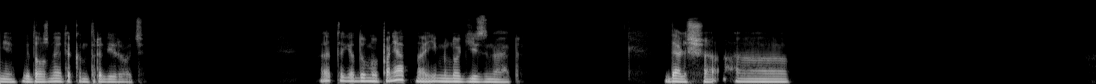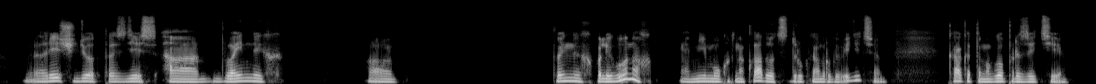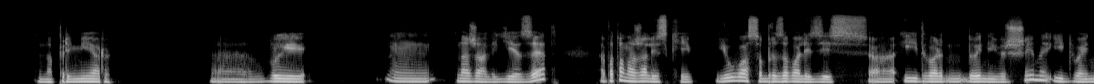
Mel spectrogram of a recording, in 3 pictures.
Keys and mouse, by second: 0.1 3, 0.3 right drag, 0.5-1.1 drag, 1.9 shift+n, 2.5-3.2 drag, 3.3 Tab, 3.5 click, 5.5 h, 6.3 click, 6.8-7.7 drag, 8.3 click, 8.8 BackSpace, 9.6 shift+middle click, 10.2 click, 10.9 /, 11.2 click, 12.3 click, 12.8 Tab, 13.2 3, 13.4 click, 13.8 shift+click, 17.4 click, 18.0 3, 18.6 g, 23.1 x, 23.7 2, 24.2 alt+click, 25.6 f, 26.8 e, 29.1 3, 29.3-29.9 drag, 30.0 1, 31.2-32.8 typing, 32.2 click.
